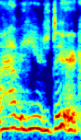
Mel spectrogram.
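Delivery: mock half-voiced boastful holler, mildly drunken-sounding. Retelling what a man at an outdoor venue kept saying: imitating someone yelling. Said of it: "he keeps yelling".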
